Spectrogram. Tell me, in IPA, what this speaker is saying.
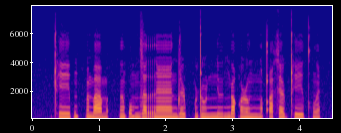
ʈʰ eː p ũ pː æ̃ m aː m | ə̃ p ɔ m n z a r æ̃ː n d æ ɭ pː ə̃ ʈ ũ ɭ nː ʉː ŋ ə˞ q õ ɭ ũ nː õ qʼ e x æ ɭ ʈʰ eː kʷʰ æ̃

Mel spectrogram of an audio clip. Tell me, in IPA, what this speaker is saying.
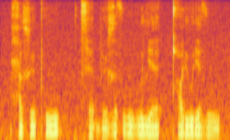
ħ ə x ø pʰ u | t͡sʰ ɛ b ø ɣ ə θ β u β u lʲ ɛ | qʰ u ɾʲ u ɾʲ ɛ ð u

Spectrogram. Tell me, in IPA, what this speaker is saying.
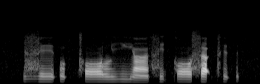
z e˦ ʔ ʊ˦ ʔ tʰ ɔ˦ l i˦ j ã˨ sʰ ḭ˦˨ k ɔ˦ sʰ ä˦ ʔ tʰ ɪ˦ ʔ

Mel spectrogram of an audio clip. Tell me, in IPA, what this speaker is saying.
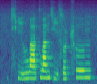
t͡ɕʰ ḭ˨˩ l w ä˧˥ t̪ w a˥ n ɕ ḭ˨˩ s o˦ ʊ̯ ʈ͡ʂʰ ɤ˥ ŋ

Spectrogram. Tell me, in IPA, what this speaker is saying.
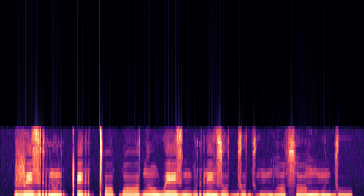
v ɛ z r ũ r pʼ ɛ r tʼ ɔ ɓ ɔ d ɔ̃ w ɛ z m u r ɛ̃ z o d ʊ dʱ ũ m ɡ ɔ̃ sˤ õ ŋ͡m ũ d u

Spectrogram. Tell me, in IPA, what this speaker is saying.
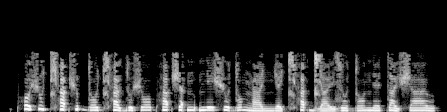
pʰ ɔ˦˨ ʃ o˦˨ t͡ɕʰ ä˦ ʔ ʃ ʊ˦ ʔ d ɔ˦ t͡ɕʰ a˦˨ ʊ̯ d o˦˨ ʃ ɔ˦ pʰ ä˦ ʔ ʃ ä˦ ʔ ŋ ʊ˦ ʔ n e˦ ʃ o˦˨ d ɔ˦ ŋ ä˨ ɲ ɛ˨ t͡ɕʰ ä˦ ʔ d͡ʑ a˨ ɪ̯ z o˦˨ d ɔ˦ n ɛ˦ t a˦˨ ɪ̯ ʃ a˦ ʊ̯

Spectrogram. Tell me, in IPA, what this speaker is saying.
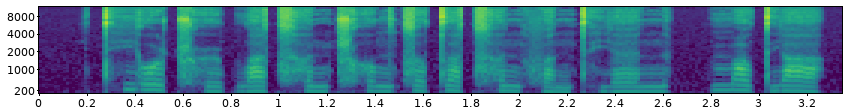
t̪ʰ j o˥˨ ʊ̯ ʈ͡ʂʰ ɻ̩˨˩ p w ä˥˨ t͡sʰ ə˨˦ n ʈ͡ʂʰ ɤ˨˦ ŋ t͡s ɤ˨˦ t̪ ä˥˨ t͡sʰ ə˥˨ n f a˨˩ n t̪ʰ j ɛ˦ n | m ɑ˥˨ ʊ̯ t̪ j ä˥˨

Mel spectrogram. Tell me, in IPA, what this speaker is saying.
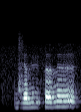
d͡z ə ð y θ ə ð ɘ

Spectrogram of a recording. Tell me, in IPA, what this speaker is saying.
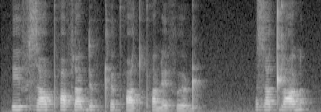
e f z ɑ pʰ ɑ f ɾ ɑ ɖ ɾ œ f ʈʰ œ pʰ ɑ t pʰ ɑ ɳ ɛ f ɵ ɖ | z ɑ t ɖ ɑ ɳ

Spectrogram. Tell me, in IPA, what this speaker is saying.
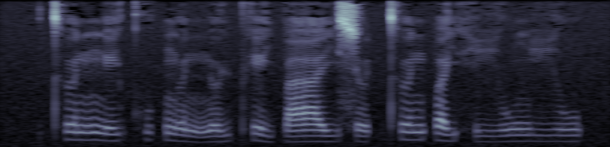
t̪ʰ ɵ˧ n ŋ e˨˧ j kʷʰ ɐ˧ k̚ ŋ ɵ˨˩ n n̪ ɵ˨˥ ɥ pʰ e˨˩ j p aː˨ j s ɵ˨˥ t̚ t̪ʰ ɵ˥ n p ɐ˧ j h iː˨˧ w ŋ iː˧ w

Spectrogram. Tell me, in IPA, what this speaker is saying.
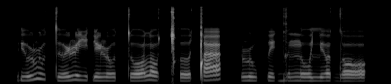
ɾʲ u ɭ u t ɯ ɭ i ɗ i ɭ o t o lˠ o ǀʰ ɤ ǃ a | ɭ u p e ɡ ɯ n o lʲ ɔ d ɔ

